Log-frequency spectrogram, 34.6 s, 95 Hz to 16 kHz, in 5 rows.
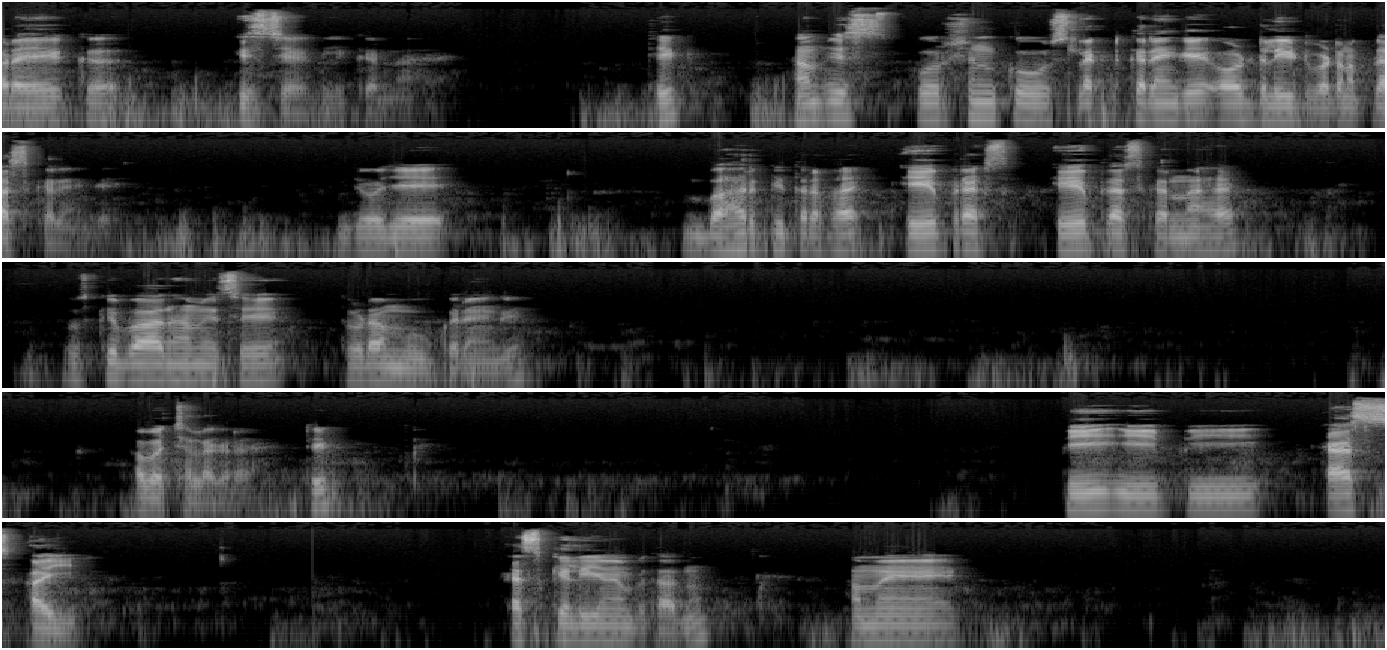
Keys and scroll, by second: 5.6 Delete, 11.0 a.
